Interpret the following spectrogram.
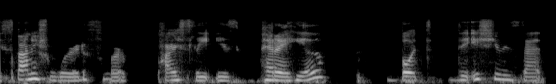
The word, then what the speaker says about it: perejil: And the Spanish word for parsley is perejil, but the issue is that those with native Haitians, they can't pronounce it. They can't roll the R, so it sounds very different, and that's what they've used to kind of distinguish that.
